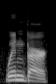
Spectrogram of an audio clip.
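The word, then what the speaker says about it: Windber: He's one of the owners of the Grand Midway Hotel in Winbar, Pennsylvania. Winbar, excuse me. Say it wrong like 12 times.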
